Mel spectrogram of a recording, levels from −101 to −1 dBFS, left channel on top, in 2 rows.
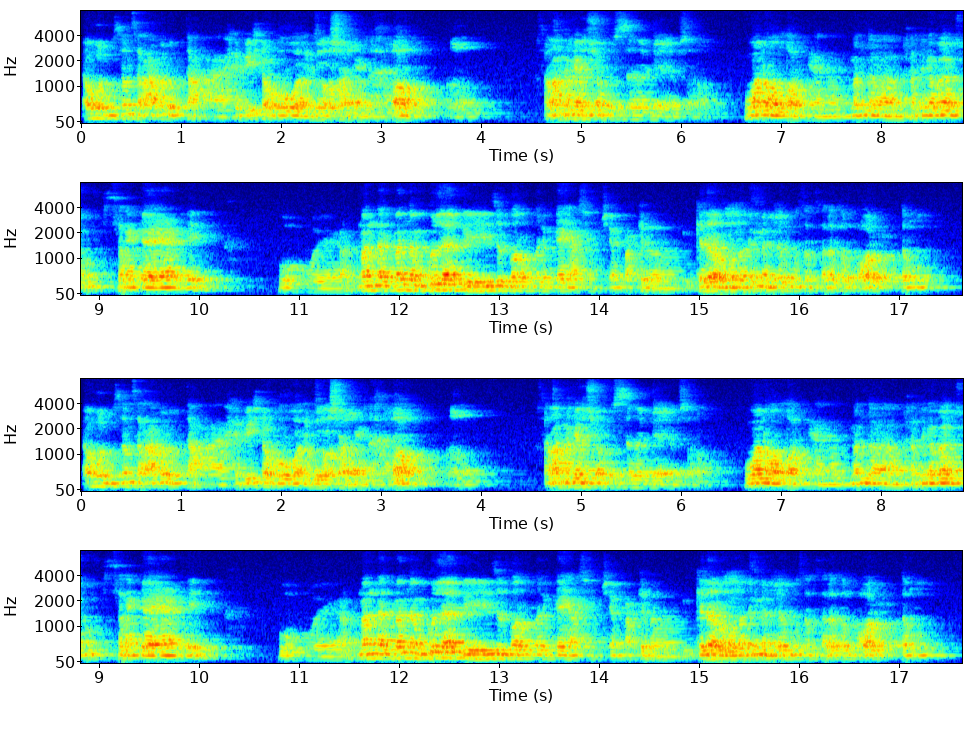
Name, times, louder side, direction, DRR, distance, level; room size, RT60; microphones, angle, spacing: voice 1, 0.0-2.8 3.1-3.3 4.6-5.2 6.6-8.9 9.2-10.0 10.8-13.8 14.1-14.7 15.0-17.2, equal, 25° left, -5 dB, 0.8 m, -26 dB
voice 2, 1.9-3.3 3.6-3.9 4.7-6.3 15.0-15.8, right 2 dB, 30° right, -3 dB, 0.4 m, -33 dB
3.0 x 2.2 x 2.5 m, 0.80 s
head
